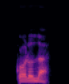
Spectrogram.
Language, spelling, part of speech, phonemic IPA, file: Bengali, করলা, noun, /kɔɾola/, LL-Q9610 (ben)-করলা.wav
- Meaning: balsam pear, bitter gourd (Momordica charantia)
